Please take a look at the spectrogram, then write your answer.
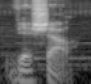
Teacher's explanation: in Vyeshal, the second syllable is always the emphasis.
